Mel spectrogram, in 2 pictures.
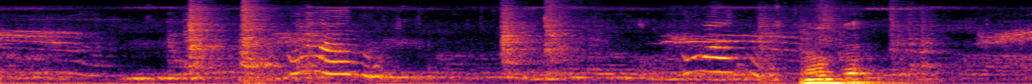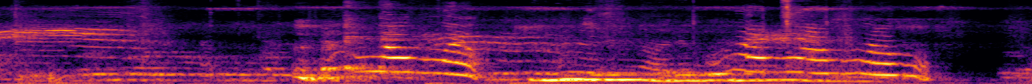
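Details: Kitten feeding on a rat while other cats look on, producing a rapid series of strained, wavering meows and yowls with a short low growl, mixed with a person talking nearby.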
